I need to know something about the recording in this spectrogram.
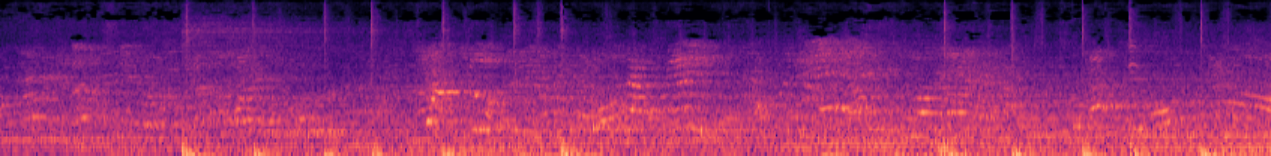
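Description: Children's voices and chatter of a crowd over background music; a low beat comes in about a second in.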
